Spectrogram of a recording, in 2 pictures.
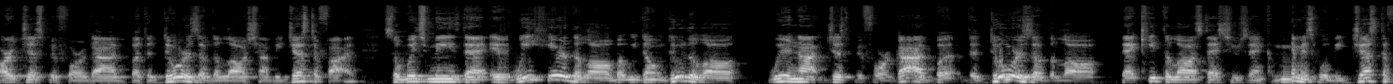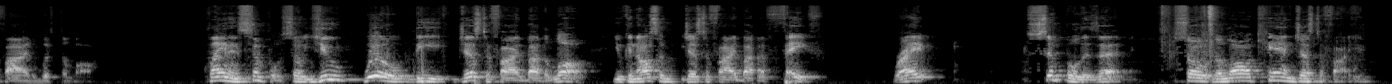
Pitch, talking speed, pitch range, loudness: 125 Hz, 175 wpm, 110-155 Hz, -18 LUFS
